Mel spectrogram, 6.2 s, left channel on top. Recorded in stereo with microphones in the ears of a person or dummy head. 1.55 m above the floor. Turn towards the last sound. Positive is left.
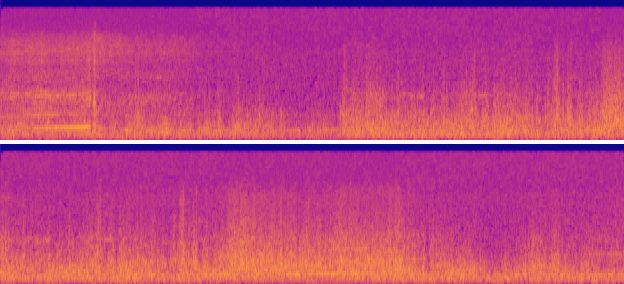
No sound to turn to.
